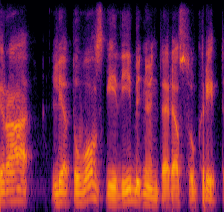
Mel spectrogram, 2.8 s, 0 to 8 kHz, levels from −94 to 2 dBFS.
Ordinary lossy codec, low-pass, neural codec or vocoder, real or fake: Opus, 16 kbps; 7.2 kHz; none; real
